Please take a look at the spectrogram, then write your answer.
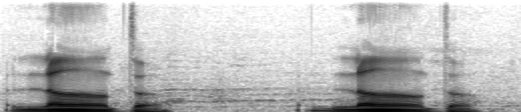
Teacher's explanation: Gambie la Gambie l'Inde l'Inde attention ici pour prononcer ce pays tu dois utiliser ton nez c'est une voyelle nasale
